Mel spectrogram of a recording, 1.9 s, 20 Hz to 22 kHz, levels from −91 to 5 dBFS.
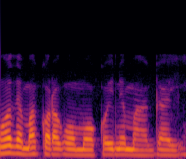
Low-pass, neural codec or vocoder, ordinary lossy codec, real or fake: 5.4 kHz; none; none; real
